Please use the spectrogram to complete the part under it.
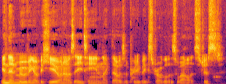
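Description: A man's voice: a bass voice, huge pitch swings, brisk, vocal fry, bright, forceful tone. A young man from New Zealand who grew up in China, a guest musician chatting casually in an interview, hesitant and rambling with many fillers. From New Zealand, raised in China.

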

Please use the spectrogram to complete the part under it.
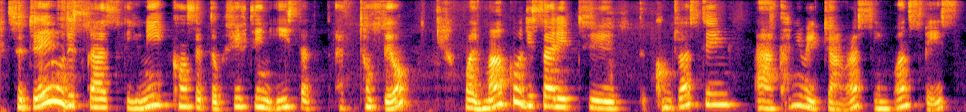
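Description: A woman hosts an interview podcast with a soft, breathy voice at a middle pitch. She reads her introduction steadily from a script and then moves on to short, friendly questions for her guest. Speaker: podcast host.

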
